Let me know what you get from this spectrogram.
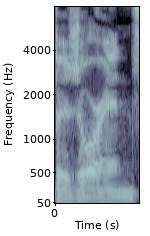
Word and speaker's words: Bajor: Well, there are two things now, but it does make sense the way Patrick Stewart pronounces it. Because, like, well, I've been saying Bajoran for Ro in all those episodes. Yeah. So it's Bajor, right? – Yeah.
